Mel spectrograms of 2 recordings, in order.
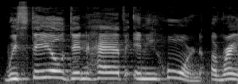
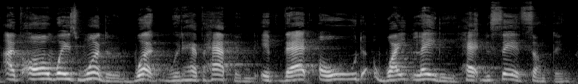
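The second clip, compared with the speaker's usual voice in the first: ordinary delivery, nothing marked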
